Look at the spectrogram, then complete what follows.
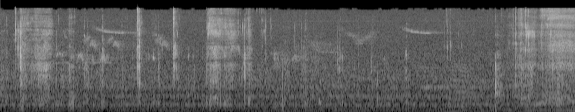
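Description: Close-up mouth sounds of eating braised pig trotter: chewing and lip-smacking with scattered small clicks and three short breathy bursts.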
